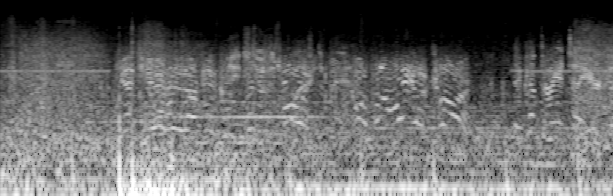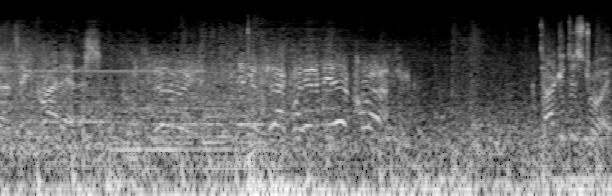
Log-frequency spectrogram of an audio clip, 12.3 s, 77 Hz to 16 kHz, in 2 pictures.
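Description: Anti-aircraft guns pound away in the Ace Combat 7 combat flight game, a busy stream of bursts and booms mixed with radio chatter, engine roar and music, with voices talking over the gunfire.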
